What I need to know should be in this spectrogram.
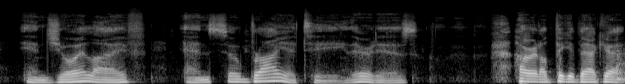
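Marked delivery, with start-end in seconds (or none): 0.2-3.5 very slow, deliberately drawn-out words. Speaker opening a talk about recovery and sobriety, talking really slow. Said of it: "I'm going to try to talk really slow".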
